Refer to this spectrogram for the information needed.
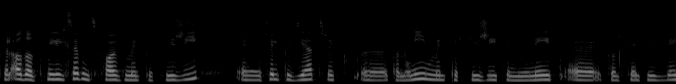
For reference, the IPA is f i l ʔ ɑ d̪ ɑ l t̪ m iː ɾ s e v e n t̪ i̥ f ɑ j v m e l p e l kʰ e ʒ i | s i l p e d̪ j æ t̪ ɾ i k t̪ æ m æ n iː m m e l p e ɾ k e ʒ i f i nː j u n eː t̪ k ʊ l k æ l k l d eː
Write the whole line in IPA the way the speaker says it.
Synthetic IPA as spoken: f i l ʔ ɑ d̪ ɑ l t̪ m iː l s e v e n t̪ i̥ f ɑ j v m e l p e ɾ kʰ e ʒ i | f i l p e d̪ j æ t̪ ɾ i k t̪ æ m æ n iː n m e l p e ɾ k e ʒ i f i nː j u n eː t̪ k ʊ l k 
